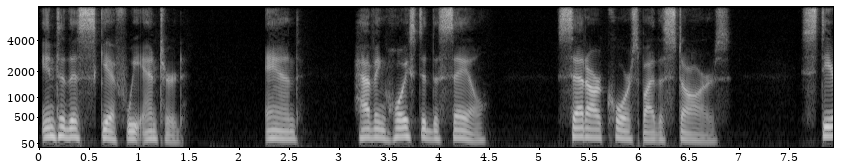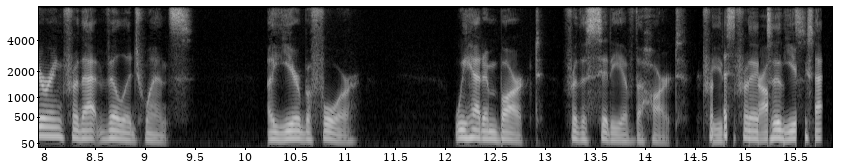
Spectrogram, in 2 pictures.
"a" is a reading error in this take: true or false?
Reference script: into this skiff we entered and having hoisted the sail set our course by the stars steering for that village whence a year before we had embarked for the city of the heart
false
